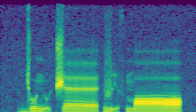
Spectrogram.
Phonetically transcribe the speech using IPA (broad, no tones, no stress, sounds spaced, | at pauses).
ɟ u n ṵ t͡ʃ ɛː | v ḭ θ m ɒː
